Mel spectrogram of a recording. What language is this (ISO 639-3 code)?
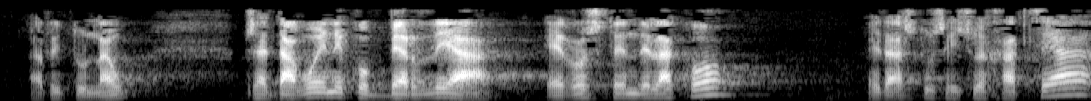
eus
